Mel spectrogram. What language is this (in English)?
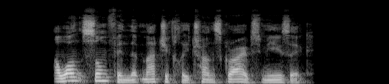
English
